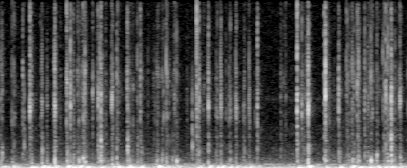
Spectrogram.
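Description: Fingertips of both hands type continuously on the plastic chiclet keys of an Acer laptop, producing a steady stream of quick, dry clicks and taps. The clicks carry bright, high clatter over a low, thumpy body, and each keystroke dies away almost at once.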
